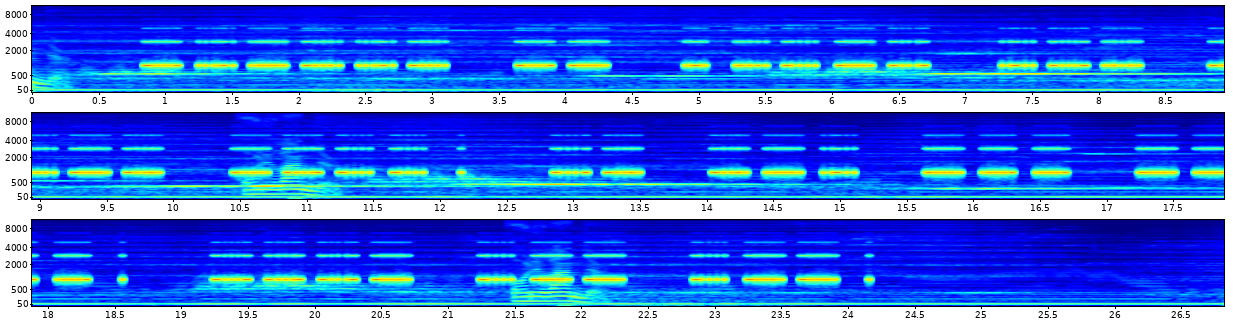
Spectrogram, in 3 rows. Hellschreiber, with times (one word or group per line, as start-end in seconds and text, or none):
0.8-3.1 DJ3FJP
3.6-4.3 DE
4.8-6.7 I7LBM
7.2-8.3 TNX
8.8-9.9 FER
10.4-12.3 CALL.
12.8-13.5 UR
14.0-15.1 RST
15.6-16.7 599
17.2-18.7 599.
19.2-20.7 NAME
21.2-22.3 LEE
22.8-24.3 LEE.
